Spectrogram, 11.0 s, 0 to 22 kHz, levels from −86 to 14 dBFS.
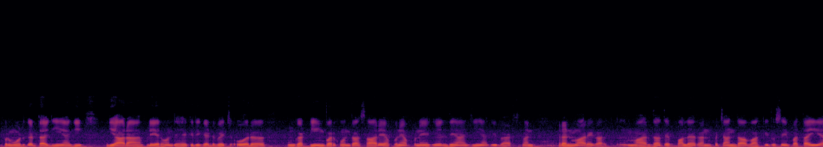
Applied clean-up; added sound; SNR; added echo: none; none; none; none.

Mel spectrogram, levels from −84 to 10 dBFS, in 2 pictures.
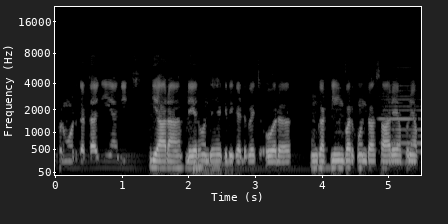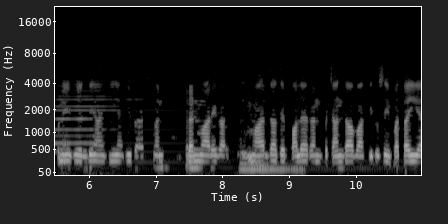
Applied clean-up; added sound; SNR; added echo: classical method spectral subtraction.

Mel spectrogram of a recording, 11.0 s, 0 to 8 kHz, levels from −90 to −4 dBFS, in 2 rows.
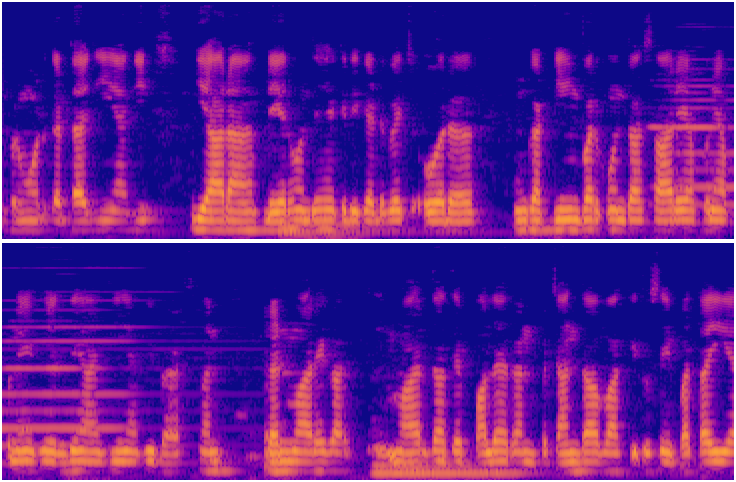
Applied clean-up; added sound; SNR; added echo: classical method log-MMSE.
